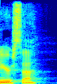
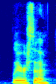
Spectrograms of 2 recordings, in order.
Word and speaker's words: Lyrsa: Like, Larissa? Wait, Lysa? How do you say her? Lyrsa. – Lyrsa.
